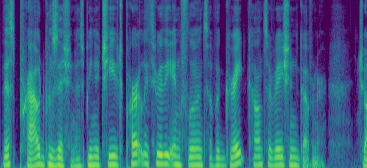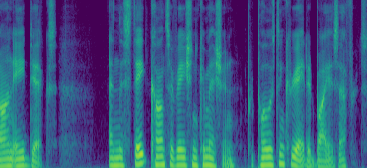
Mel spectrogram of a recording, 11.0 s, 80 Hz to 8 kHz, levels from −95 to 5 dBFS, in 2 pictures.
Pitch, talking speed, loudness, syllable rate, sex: 135 Hz, 160 wpm, -18 LUFS, 5.4 syllables/s, male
